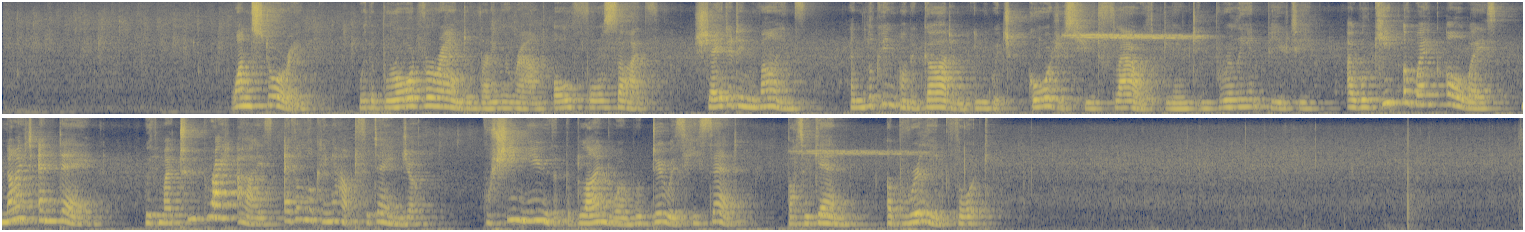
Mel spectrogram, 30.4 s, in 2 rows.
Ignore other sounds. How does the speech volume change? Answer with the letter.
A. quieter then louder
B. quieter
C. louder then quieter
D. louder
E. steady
E.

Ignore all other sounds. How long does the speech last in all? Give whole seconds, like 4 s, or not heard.
23 s.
